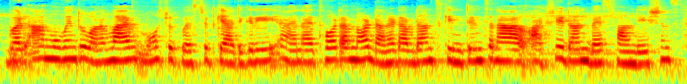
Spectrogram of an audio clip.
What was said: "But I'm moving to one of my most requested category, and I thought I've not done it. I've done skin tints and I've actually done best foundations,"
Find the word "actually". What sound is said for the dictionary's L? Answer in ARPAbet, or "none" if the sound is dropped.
L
